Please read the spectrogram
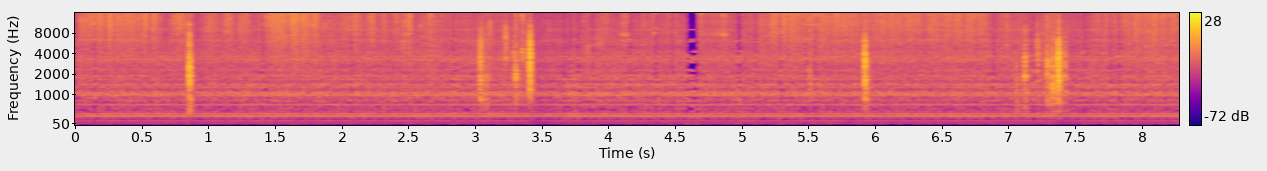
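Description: A few short, sharp clicks and knocks as a wooden rifle stock is handled and rubbed down with an oiled rag, over a steady hum.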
